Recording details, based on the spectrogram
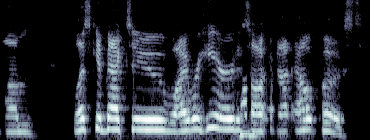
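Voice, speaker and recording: A woman's voice: mid-range voice, moderate pace, darkish tone. A woman hosting a live online cast panel, moderating casually and reading out audience questions. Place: live online group stream.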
